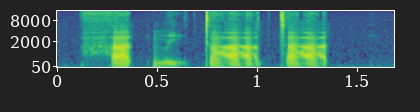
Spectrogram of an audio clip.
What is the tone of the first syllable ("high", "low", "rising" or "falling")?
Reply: low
